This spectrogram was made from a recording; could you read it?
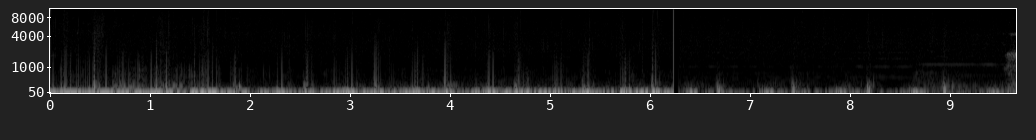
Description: This is another Heartbeat Sounds ASMR video.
